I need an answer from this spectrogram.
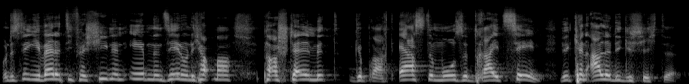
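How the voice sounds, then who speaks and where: A young man preaching a sermon as pastor, lively and joking, slipping in English phrases. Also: high voice, a little fast.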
